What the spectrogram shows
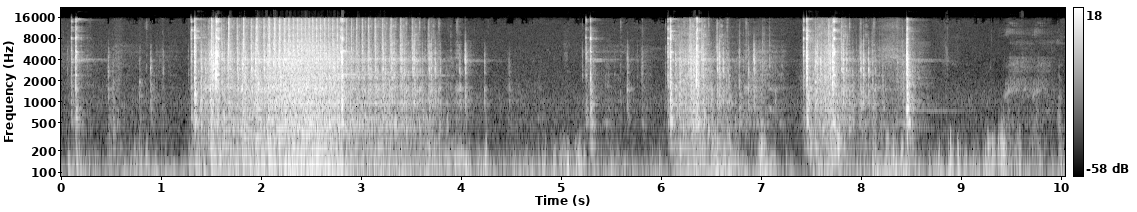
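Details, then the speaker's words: Old Suffolk Punch/Qualcast mower after a year in a shed, fuel primed by syringe into the cylinder: fires and runs roughly about a second, then dies and coughs; spark confirmed, fuel tank/delivery suspected. "so we have a bit of life so we've definitely got a spark and it runs"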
